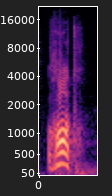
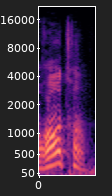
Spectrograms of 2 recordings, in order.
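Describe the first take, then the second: First: It is said suddenly, in a firm, commanding tone. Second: It is said lightly, in a relaxed, open tone. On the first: Coming in is not negotiable. "quand j'ai dit rentre, j'ai changé l'intonation de la voix tout d'un coup" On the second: There is room to negotiate about coming in. "c'est la voix du on peut négocier un petit peu sur le rentre"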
